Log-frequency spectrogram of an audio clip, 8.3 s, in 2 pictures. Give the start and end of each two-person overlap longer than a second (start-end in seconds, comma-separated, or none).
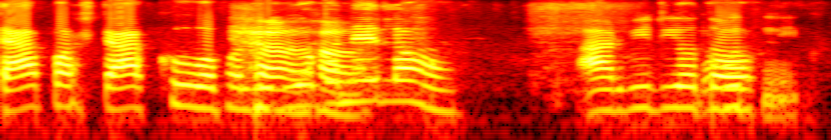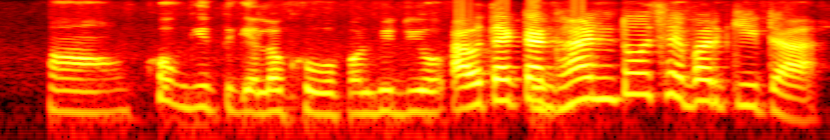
none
